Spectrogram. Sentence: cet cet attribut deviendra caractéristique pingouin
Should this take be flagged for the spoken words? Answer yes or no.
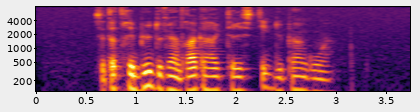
yes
